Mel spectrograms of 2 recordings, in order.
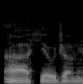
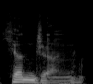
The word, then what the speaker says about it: Hyunjung: Also, I keep calling her Hyojung. It's Hyunjung.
